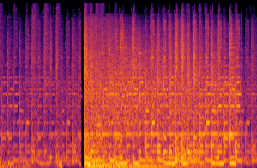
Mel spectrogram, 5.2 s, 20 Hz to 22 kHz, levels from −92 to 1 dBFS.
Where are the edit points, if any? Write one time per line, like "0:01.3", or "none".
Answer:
0:00.7
0:01.6
0:03.0
0:04.4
